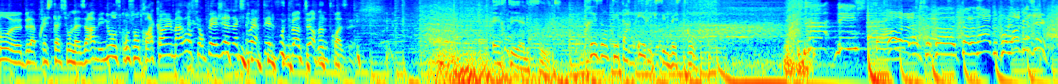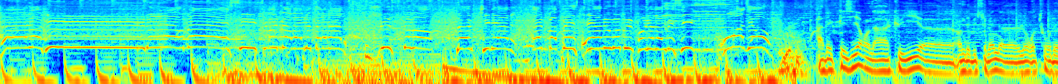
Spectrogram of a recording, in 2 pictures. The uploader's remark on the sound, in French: en direct du Parc des Princes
